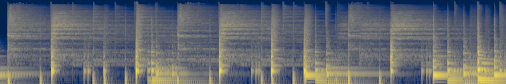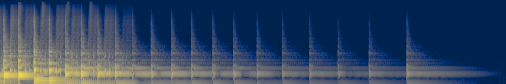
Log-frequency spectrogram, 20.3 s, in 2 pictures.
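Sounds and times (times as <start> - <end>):
drum kit splash cymbal: 0.2 - 12.5.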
